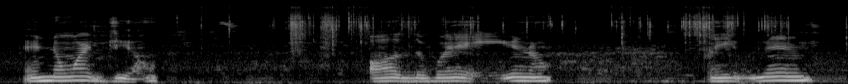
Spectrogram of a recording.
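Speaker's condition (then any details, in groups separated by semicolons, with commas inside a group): Muscular dystrophy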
